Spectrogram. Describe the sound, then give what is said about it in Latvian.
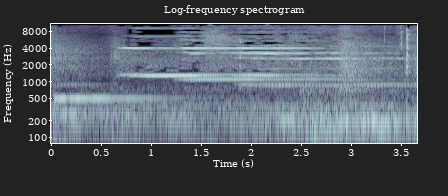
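A parliamentary session bell rings steadily with a bright, sustained electric tone for several seconds, calling deputies to registration, over a low murmur, with no clear talk. “Lūdzu zvanu, lūdzu deputātu reģistrācijas režīmu.”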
